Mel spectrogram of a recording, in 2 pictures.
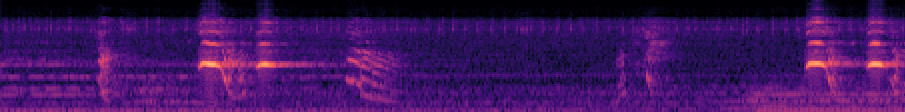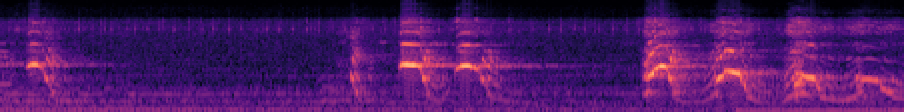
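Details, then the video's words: Female guard dog, described as the owner's most protective and aggressive, barking at a figure approaching the house: clusters of two to four sharp, harsh barks repeated over nine seconds, some ending in falling yelps, over a steady low hum. "my most protective and aggressive dog is barking but she's never sounded like this before"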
